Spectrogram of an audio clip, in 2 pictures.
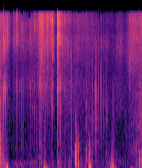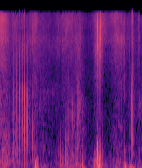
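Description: A grey microfiber towel draped over a Blue Yeti microphone is scratched with long nails and rubbed by fingers, at both fast and slow paces. The result is a muffled, bass-heavy series of soft thumps and rustling scrapes with almost no high end, over a faint low hum.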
